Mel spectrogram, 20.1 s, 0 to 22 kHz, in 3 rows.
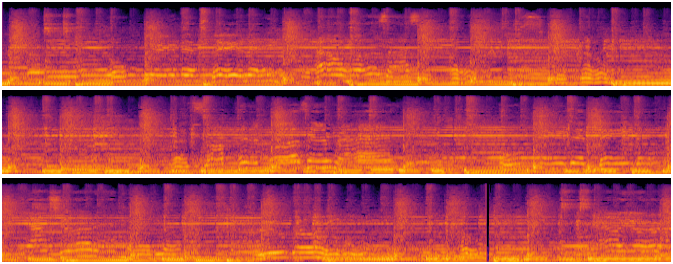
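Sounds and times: woman singing lead: 0.0s - 6.4s, 8.2s - 20.0s
bass guitar: 0.0s - 20.0s
drum kit: 0.0s - 20.0s
electric guitars: 0.0s - 20.0s.

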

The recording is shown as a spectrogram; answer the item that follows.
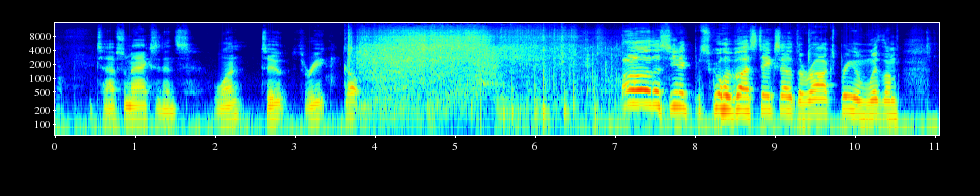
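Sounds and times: toy cars rolling on plastic track: 3.8s - 7.1s.

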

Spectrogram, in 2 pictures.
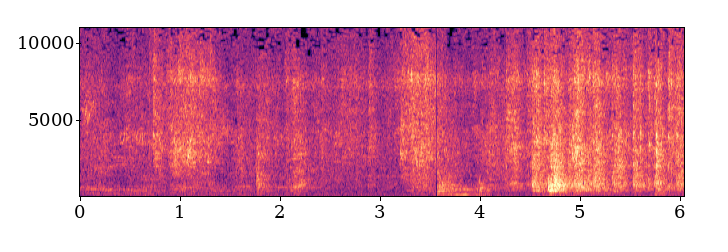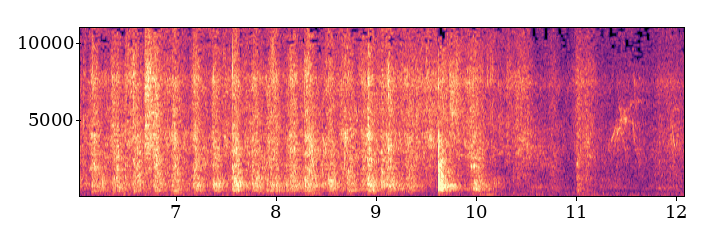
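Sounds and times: mortar scraping into plastic pan: 3.2s - 11.3s.

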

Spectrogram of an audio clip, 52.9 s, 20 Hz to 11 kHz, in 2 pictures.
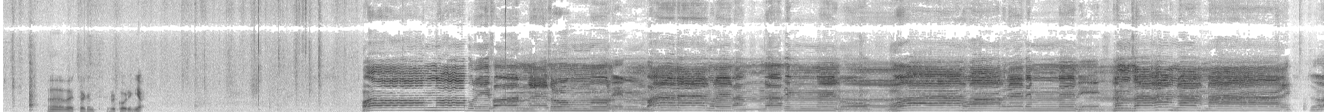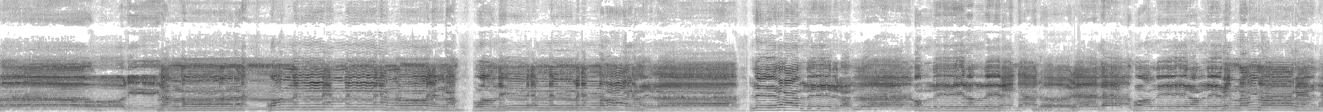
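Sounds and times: two men singing unaccompanied: 7.2s - 52.9s.

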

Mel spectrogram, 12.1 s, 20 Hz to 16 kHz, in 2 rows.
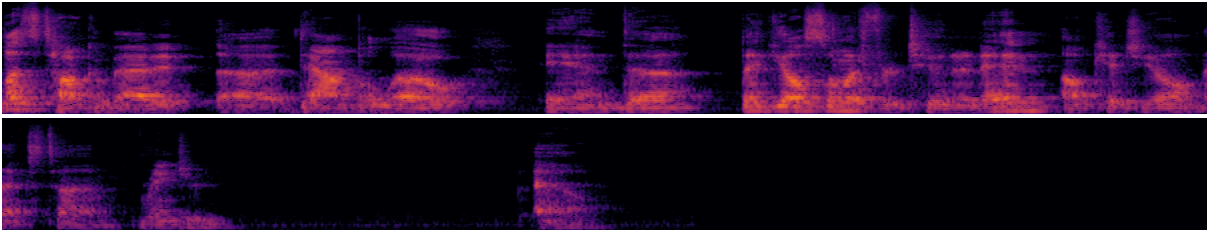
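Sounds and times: man saying a word: 0.0s - 2.2s, 2.8s - 7.0s, 8.7s - 9.0s.

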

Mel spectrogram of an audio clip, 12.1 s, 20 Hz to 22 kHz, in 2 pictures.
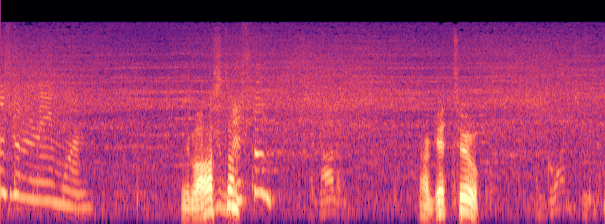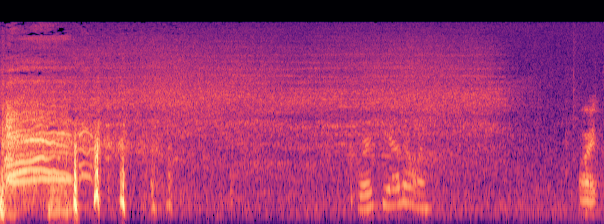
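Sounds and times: outdoor background noise: 0.0s - 12.0s
person laughing: 6.0s - 7.8s.

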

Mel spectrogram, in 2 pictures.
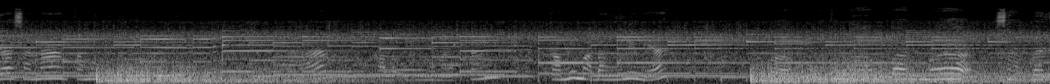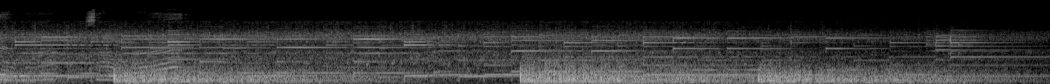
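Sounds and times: electric guitar chords ringing: 0.0s - 21.0s.

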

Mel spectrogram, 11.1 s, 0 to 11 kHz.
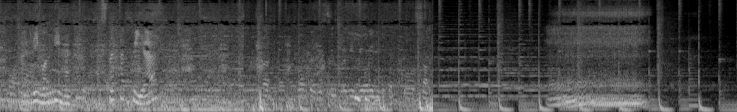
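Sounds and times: background music with beat: 0.0s - 11.0s
dog snoring: 8.2s - 9.9s.

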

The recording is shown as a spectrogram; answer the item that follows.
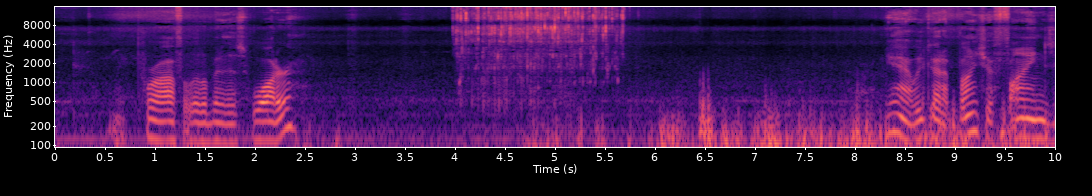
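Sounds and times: water splashing into a bucket: 4.0s - 5.8s.

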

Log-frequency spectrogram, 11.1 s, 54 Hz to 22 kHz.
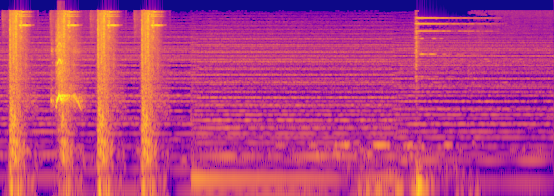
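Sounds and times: background music: 0.0s - 11.0s
heavy thuds of blows: 0.1s - 3.4s
short cry: 1.0s - 1.8s.

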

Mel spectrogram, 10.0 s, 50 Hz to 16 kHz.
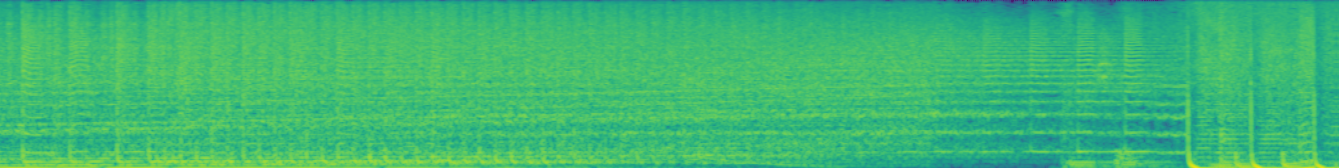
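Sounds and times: synth noise wash: 0.0s - 9.0s.

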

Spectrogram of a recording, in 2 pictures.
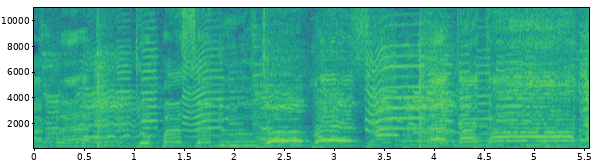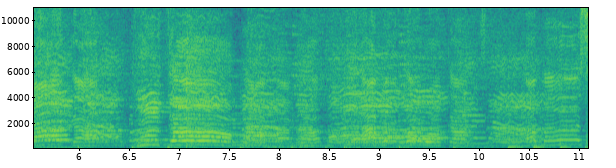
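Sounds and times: gospel choir singing: 0.0s - 11.0s
light backing music: 0.0s - 11.0s.

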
